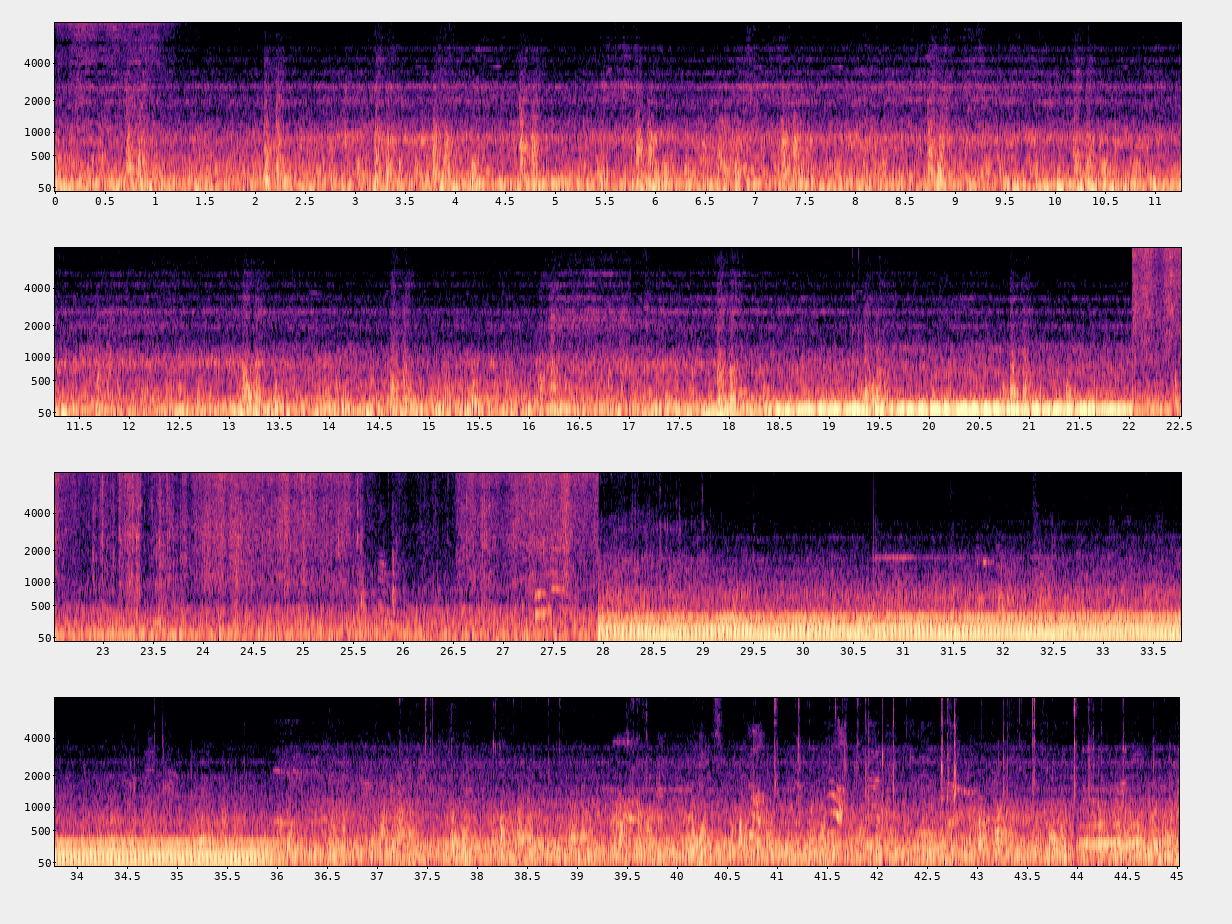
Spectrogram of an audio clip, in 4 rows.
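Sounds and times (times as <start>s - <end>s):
railcar engine and wheels rumbling: 0.0s - 45.0s
track clacks: 33.8s - 45.0s.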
